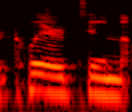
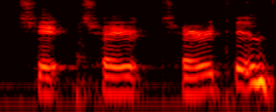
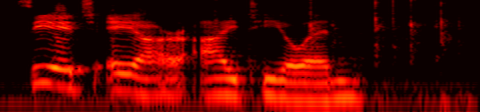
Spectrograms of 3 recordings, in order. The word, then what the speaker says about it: Chariton: Well, Claritin or Clarion? It's with Ton. CH. Chariton. Sorry, folks in Iowa, for pronouncing these. CHARITON. There we go.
